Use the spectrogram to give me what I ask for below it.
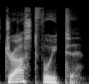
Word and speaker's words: здравствуйте: "No, it's not zdravstvуй, it's здравствуйте, with an E at the end."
